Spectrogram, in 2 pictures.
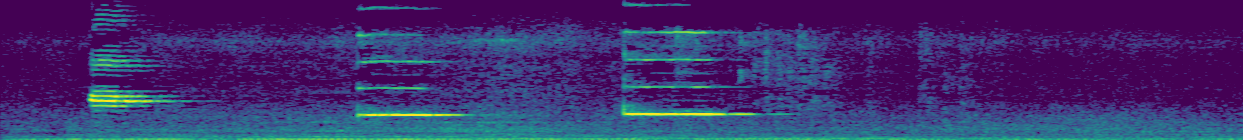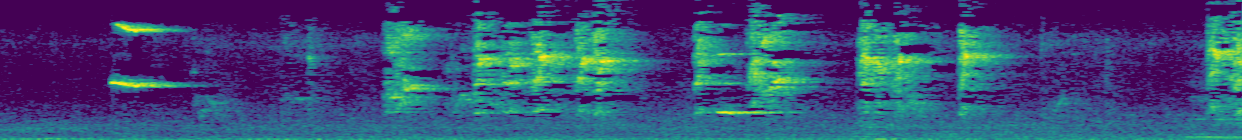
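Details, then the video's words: Fully tamed pet African grey parrot making different sounds: a few clear whistled notes, some sliding upward, spaced one to two seconds apart, then a run of short, harsh, high buzzy chirps in quick bursts, over a low steady indoor hum. "African Grey Parrot | Fully Tamed | Talking | Making different Sounds"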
